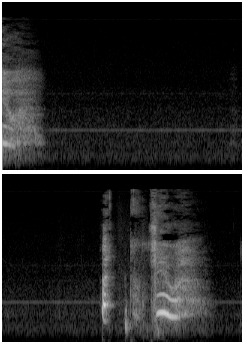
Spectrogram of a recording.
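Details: Two forceful sneezes separated by a silent gap, the second preceded by a sharp catch of breath, during a very intense hay fever sneezing fit that wouldn't stop; allergic sneezing.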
